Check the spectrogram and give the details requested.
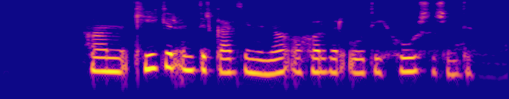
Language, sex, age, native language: Icelandic, female, 15, Icelandic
